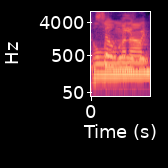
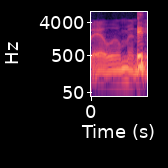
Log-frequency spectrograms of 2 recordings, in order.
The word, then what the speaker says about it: aluminium: It's actually spelled different in Australia, and that's why it's pronounced aluminium. – I listen to people in England call it aluminium.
